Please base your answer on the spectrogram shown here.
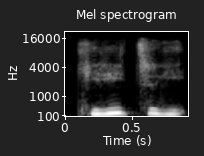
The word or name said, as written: Kiritsugi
